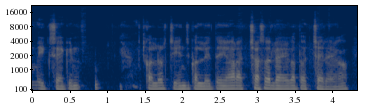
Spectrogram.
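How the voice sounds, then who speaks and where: A man's voice: medium pitch, monotone, normal speed, slight background noise. A man teaching a Hindi grammar lesson for exam prep. He talks straight to his students, repeats the example sentences and checks that they follow.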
